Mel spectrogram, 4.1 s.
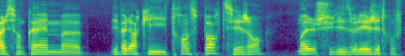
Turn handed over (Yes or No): No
